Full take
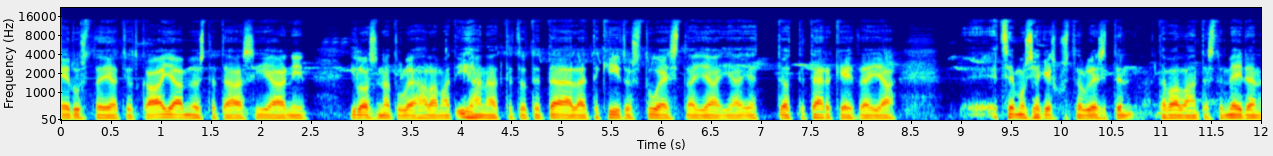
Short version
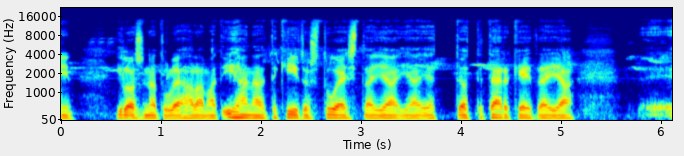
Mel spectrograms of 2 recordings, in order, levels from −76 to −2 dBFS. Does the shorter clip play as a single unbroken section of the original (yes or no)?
no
